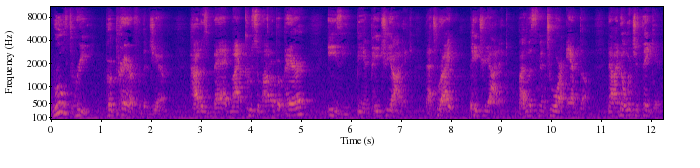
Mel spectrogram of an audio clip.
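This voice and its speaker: A man's voice: on the high side, moderate pace, pushed and bright, a little hiss or hum. A young man in his twenties hosting a comedy sketch, giving mock gym advice with cocky meathead bravado. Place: small indoor room against a bare wall. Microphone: far camera. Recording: echoey room from far off.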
